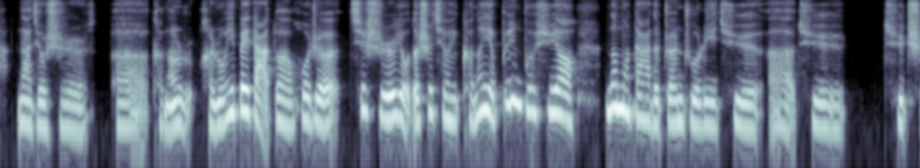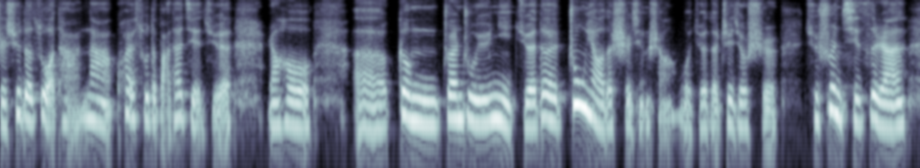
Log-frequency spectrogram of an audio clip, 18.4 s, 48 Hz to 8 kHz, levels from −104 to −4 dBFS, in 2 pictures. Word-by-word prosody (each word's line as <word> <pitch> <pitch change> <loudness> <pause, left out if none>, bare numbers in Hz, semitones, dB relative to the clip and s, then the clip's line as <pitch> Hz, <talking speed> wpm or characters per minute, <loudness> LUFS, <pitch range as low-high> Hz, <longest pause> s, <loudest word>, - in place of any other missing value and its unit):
那 185 -1 -2
就 175 0 -2
是， 160 -3 -6 0.3
呃， 170 -1 -6
可 - - -12
能 170 +3 +2
容 - - -6
很 175 - -3
容 180 +7 +1
易 260 - +5
被 270 0 +7
打 230 - +2
断， 190 -4 -2
或 210 -2 -1
者 185 -2 +1
其 280 - -2
实 225 -3 +3
有 - - +3
的 - - +3
事 260 +5 -1
情 215 -6 -3
可 200 - -6
能 265 +6 +4
也 260 - +6
并 345 - +3
不 270 -3 0
需 260 +1 -1
要 225 -6 +3 0.3
那 290 +2 +5
么 285 -3 +7
大 215 -4 -2
的 185 -1 -1
专 195 0 -1
注 185 -2 -1
力 175 0 -3
去 165 -2 -4
呃， - - -7
去 170 -4 -6 0.4
去 185 - -4
持 180 - -2
续 250 +9 -1
地 220 -4 +3
做 - - +3
它。 - - -8
那 205 -5 -1
快 250 -3 -3
速 210 -1 -3
地 195 - -3
把 - - -6
它 220 - -2
解 225 - -3
决， - - -5 0.3
然 175 0 -2
后， 180 - 0 0.4
呃， 160 0 -3
更 195 -7 +3
专 215 +2 +3
注 210 -3 +2
于 190 +1 +3
你 200 -6 +3
觉 170 +2 0
得 215 -2 +2
重 330 -4 +7
要 195 -9 +2
的 170 - -3
事 - - -3
情 - - -7
上， 230 - -9
我 - - -7
觉 165 - -6
得 - - -5
这 190 - -3
就 170 -1 -3
是 - - -6 0.3
去 210 - -5
顺 260 +3 +3
其 195 -2 0
自 215 +3 +2
然， 170 +1 +3
195 Hz, 255 characters per minute, -19 LUFS, 175-230 Hz, 0.4 s, 被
